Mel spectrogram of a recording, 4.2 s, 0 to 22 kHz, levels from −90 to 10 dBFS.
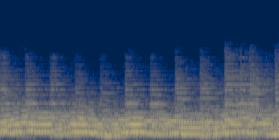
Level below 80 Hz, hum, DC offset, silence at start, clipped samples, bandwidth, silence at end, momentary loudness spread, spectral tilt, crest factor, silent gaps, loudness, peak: -54 dBFS; none; under 0.1%; 0 s; under 0.1%; 5.8 kHz; 0 s; 3 LU; -11 dB/octave; 10 dB; none; -26 LUFS; -14 dBFS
